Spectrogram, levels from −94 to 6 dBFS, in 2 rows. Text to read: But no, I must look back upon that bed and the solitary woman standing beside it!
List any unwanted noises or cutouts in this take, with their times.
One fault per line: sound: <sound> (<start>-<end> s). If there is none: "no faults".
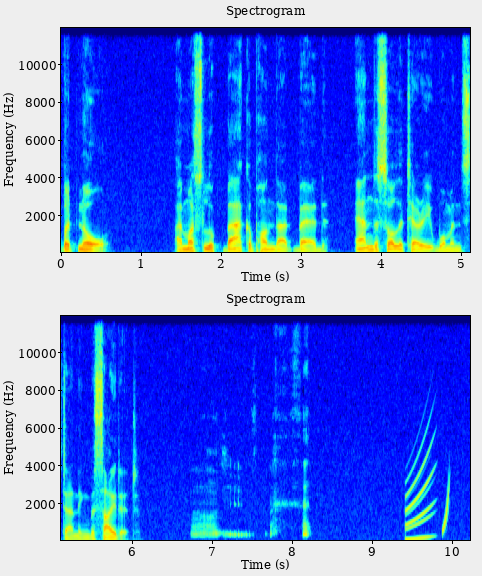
sound: laugh (6.7-8.3 s)
sound: chirp (9.4-10.0 s)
